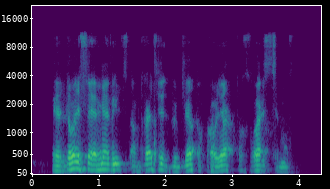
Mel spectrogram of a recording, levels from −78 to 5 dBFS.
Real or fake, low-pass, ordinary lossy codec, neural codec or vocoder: fake; 10.8 kHz; Opus, 24 kbps; codec, 24 kHz, 1.5 kbps, HILCodec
